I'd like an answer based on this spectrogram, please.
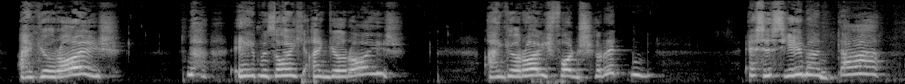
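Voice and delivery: very high, shaking, trembling stutter. A wife tells her husband about a noise in the house, trembling, stammering. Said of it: "Sie zitterte wie Espenlaub und stammelte".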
